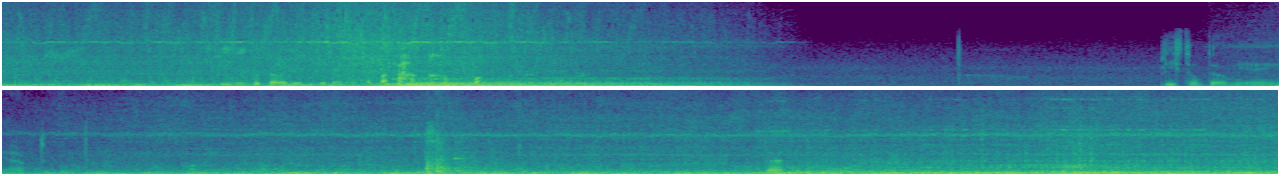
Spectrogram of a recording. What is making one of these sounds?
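A heavy metal cart rumbles and rattles along a wooden track.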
